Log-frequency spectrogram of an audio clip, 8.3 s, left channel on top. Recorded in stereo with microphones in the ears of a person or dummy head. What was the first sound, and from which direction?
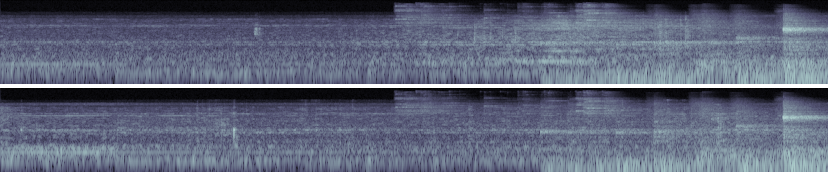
Keys jangling, 5° left (ahead or behind).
